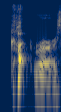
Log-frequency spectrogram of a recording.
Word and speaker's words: Cutrer: The name of the co-author that I completely butchered was Caleb Cutrer, C-U-T-R-E-R, so you can follow him and follow Roxanne about her research.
